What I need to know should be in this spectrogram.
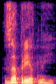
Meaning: forbidden
- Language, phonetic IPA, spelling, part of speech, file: Russian, [zɐˈprʲetnɨj], запретный, adjective, Ru-запретный.ogg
